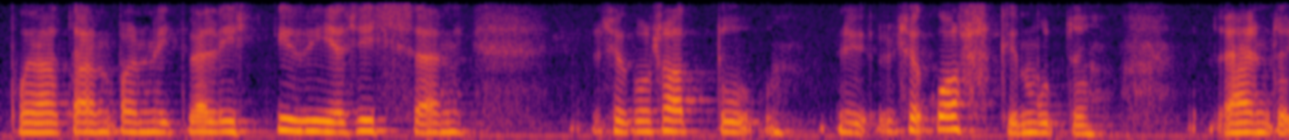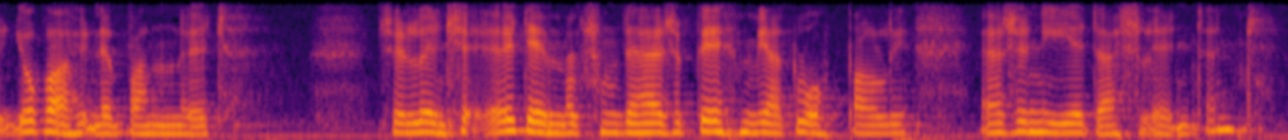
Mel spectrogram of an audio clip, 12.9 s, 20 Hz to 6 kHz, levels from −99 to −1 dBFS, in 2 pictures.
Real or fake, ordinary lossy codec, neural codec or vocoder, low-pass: fake; none; codec, 16 kHz, 8 kbps, FunCodec, trained on Chinese and English, 25 frames a second; 5.4 kHz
